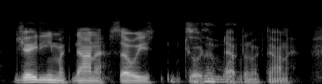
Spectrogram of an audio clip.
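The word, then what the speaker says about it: McDonagh: So it's like a silent G. It's very Irish. JD McDonough.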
